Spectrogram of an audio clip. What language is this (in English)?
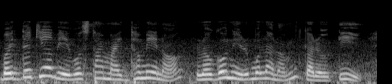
Sanskrit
